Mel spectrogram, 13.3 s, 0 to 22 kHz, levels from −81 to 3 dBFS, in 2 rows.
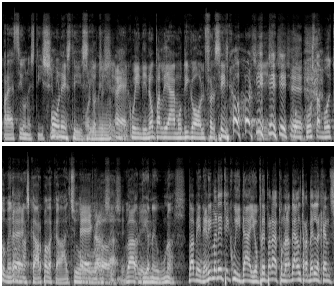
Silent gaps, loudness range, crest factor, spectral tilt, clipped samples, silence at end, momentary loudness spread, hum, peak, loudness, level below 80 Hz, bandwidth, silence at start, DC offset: none; 1 LU; 16 dB; -5 dB/octave; under 0.1%; 0 s; 4 LU; none; 0 dBFS; -16 LUFS; -42 dBFS; 16 kHz; 0.05 s; under 0.1%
